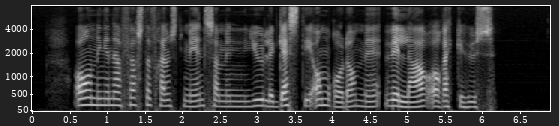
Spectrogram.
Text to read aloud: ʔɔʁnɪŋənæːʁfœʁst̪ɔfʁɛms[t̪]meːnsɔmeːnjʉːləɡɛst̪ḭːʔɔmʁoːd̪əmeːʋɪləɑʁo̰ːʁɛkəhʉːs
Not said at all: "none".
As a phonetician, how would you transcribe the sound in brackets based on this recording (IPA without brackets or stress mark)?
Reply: t̪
